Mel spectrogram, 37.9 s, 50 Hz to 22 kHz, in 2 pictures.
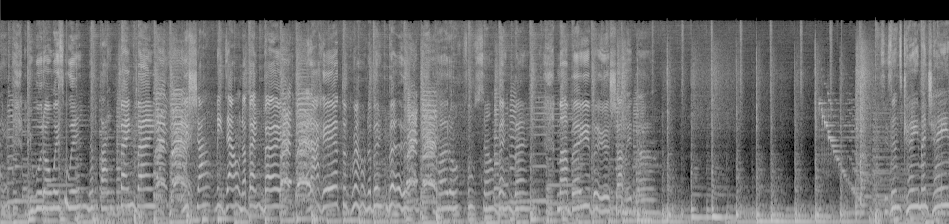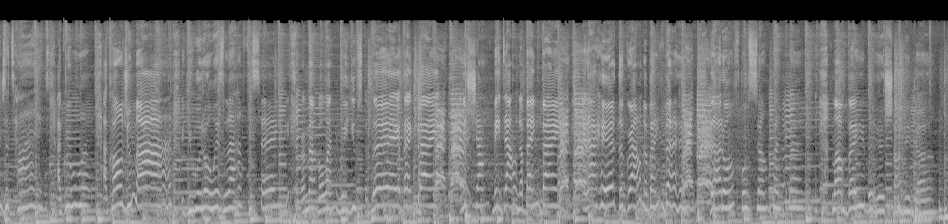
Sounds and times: Music: 0.0 - 37.9.

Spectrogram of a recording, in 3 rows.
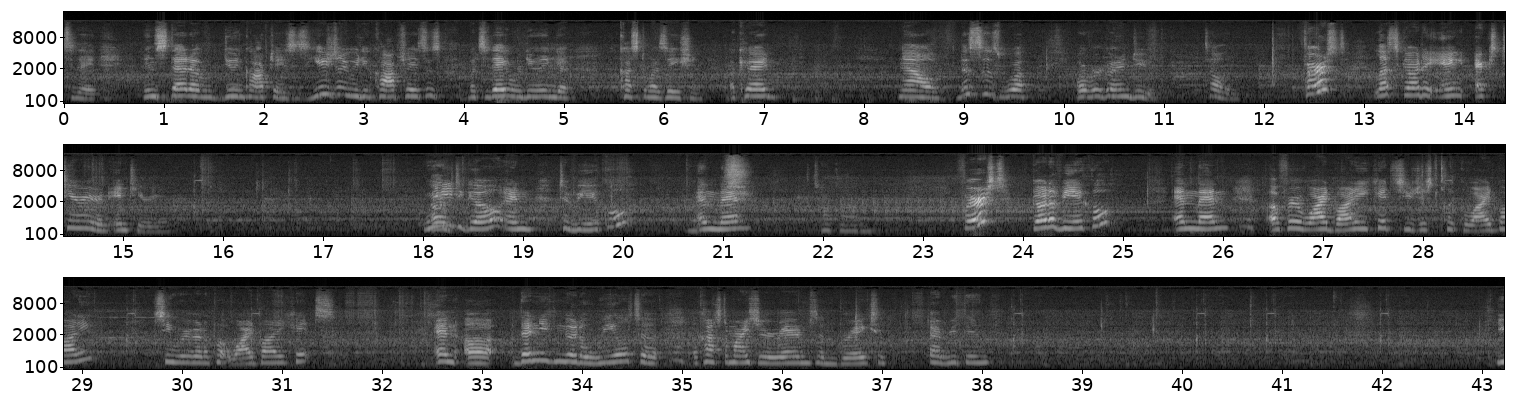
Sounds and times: Speech: 0.0 - 7.1, 8.4 - 9.6, 18.0 - 21.3, 23.4 - 24.9, 25.5 - 29.1, 29.8 - 31.5, 32.5 - 38.1.

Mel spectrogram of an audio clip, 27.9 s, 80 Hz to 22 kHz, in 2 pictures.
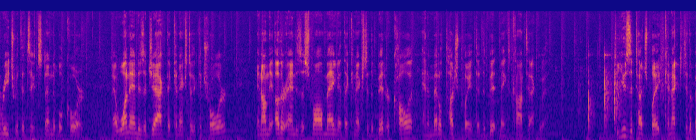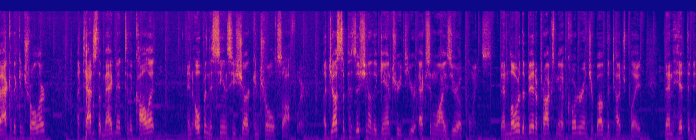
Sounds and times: Speech: 0.0 - 11.0, 12.4 - 14.9, 15.5 - 17.0, 17.6 - 27.8
Music: 0.0 - 27.8.

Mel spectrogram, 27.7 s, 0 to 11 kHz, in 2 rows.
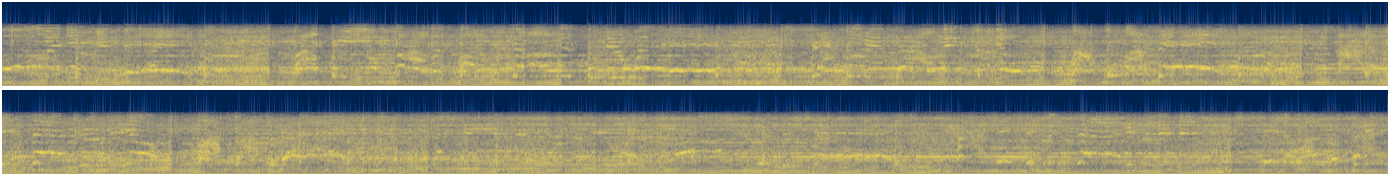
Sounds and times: Music: 0.0 - 27.7.

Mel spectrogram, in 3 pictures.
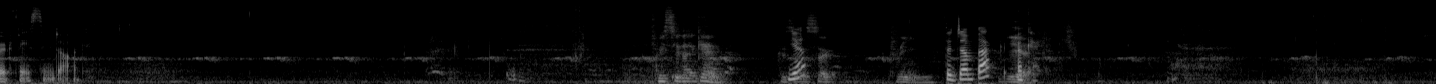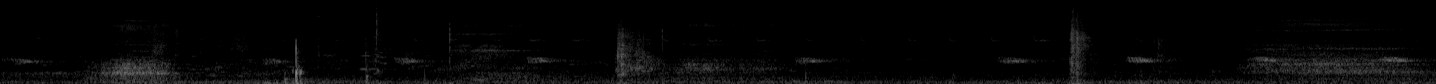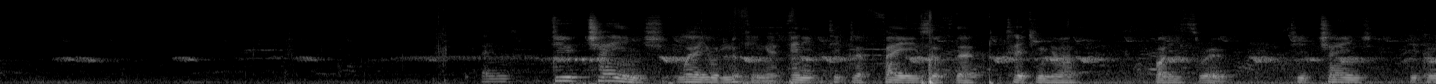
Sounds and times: Environmental noise: 0.0 - 43.0.

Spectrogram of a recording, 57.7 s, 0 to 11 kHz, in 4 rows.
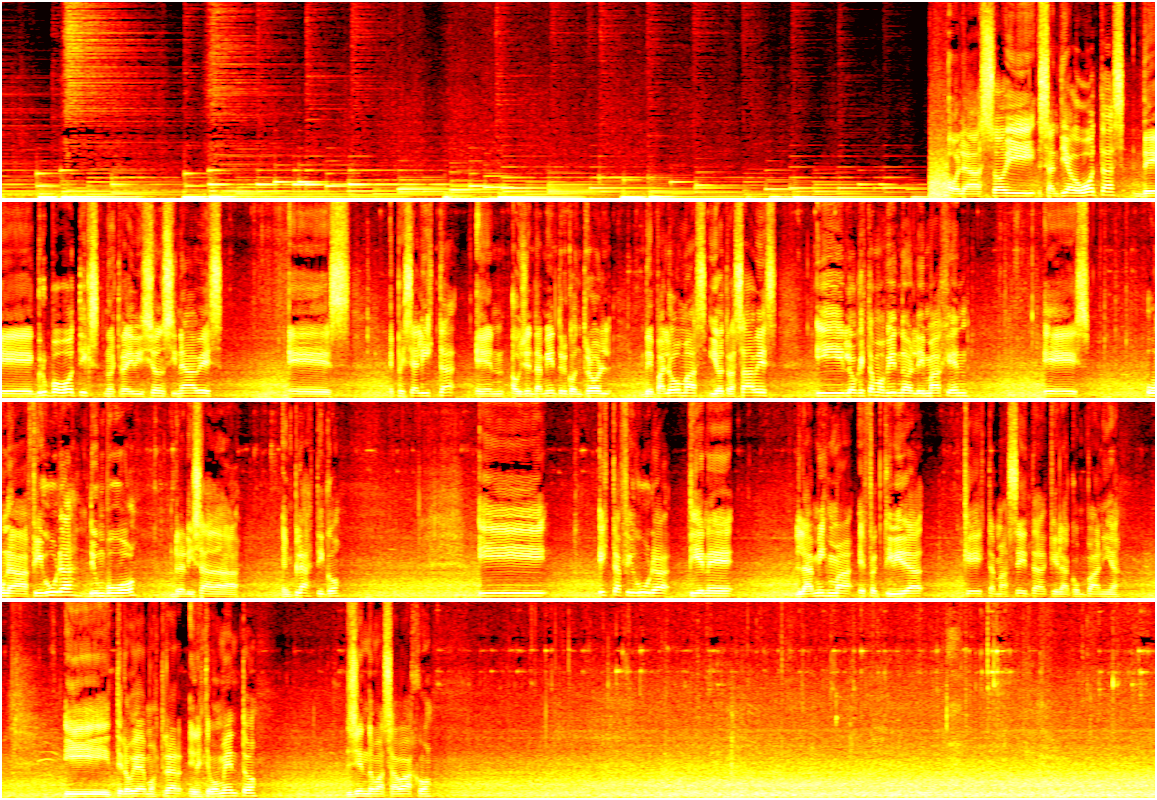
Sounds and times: Outside, urban or manmade: 0.0 - 57.6
Speech: 11.8 - 17.2, 18.0 - 26.5, 27.4 - 28.0, 28.7 - 33.1, 34.8 - 35.6, 36.3 - 38.0, 38.8 - 42.8, 44.0 - 46.4, 47.5 - 48.6.

